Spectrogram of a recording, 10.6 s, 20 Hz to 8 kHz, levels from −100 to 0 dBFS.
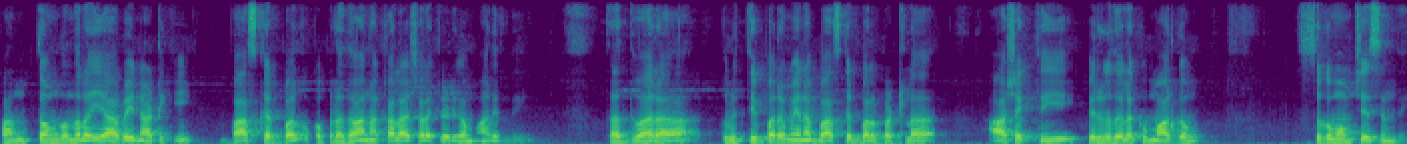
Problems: background sounds at intervals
